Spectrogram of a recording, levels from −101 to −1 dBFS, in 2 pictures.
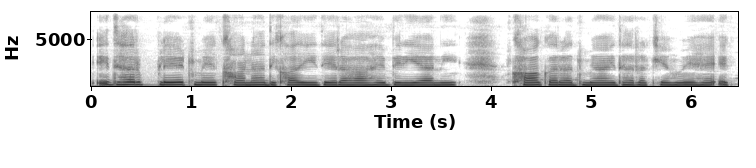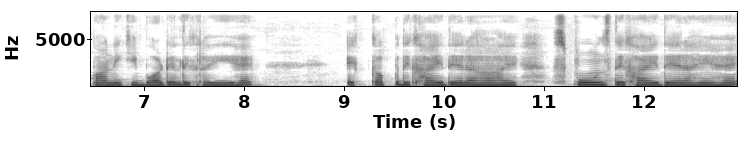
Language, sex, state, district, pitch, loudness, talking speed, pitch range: Hindi, female, Andhra Pradesh, Anantapur, 235 Hz, -29 LUFS, 160 wpm, 230-245 Hz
